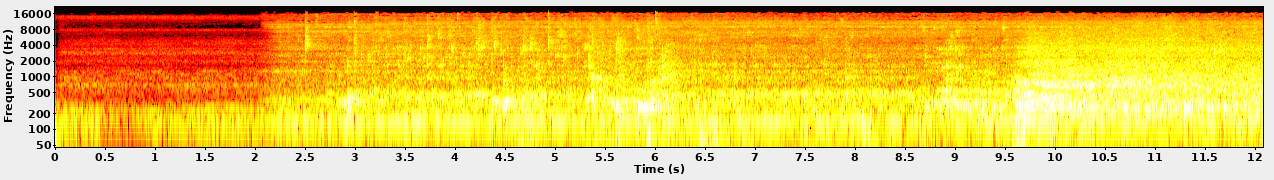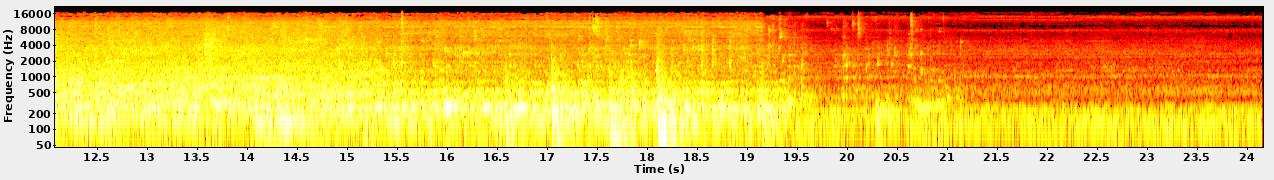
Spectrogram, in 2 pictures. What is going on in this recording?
I turned on the bathroom tap and water started running. While the water was still running I flushed the toilet. Both sounds were audible at the same time before the toilet finished flushing. After a few seconds the tap was turned off.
